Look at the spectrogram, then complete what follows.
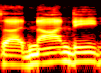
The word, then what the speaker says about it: NONDI: got to name as NONDI, to the chagrin of some people, but that's non-dependent, but it has a long E over the E, so it's very difficult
